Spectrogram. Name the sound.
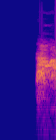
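chihuahua barking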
